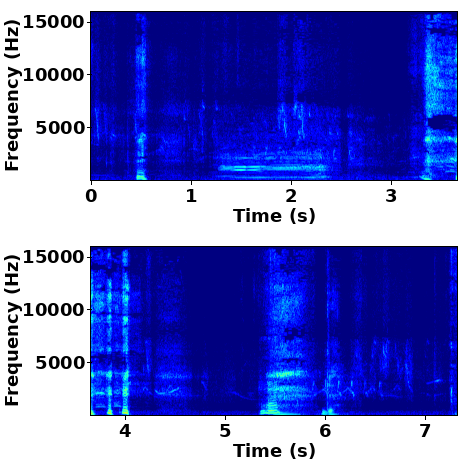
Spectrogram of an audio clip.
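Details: Cattle on a traditional farm in Konkan, Maharashtra, India, during sowing season; a sustained harmonic moo of about a second, between sharp spoken words and handling noises, with people talking around the animals.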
